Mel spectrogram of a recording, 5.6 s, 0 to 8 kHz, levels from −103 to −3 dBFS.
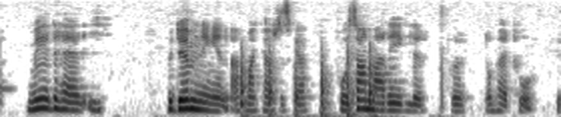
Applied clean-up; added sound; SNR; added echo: classical method Wiener filter.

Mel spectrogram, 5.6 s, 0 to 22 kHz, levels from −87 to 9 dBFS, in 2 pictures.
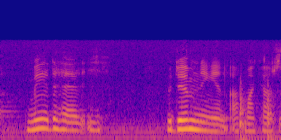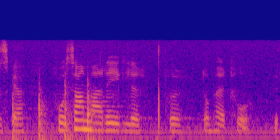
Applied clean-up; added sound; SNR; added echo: none; Knock; 10 dB; none.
